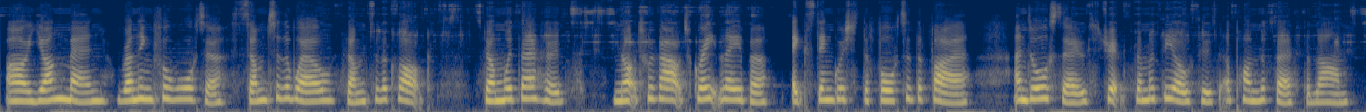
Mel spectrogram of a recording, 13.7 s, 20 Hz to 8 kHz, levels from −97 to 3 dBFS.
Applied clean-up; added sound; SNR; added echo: neural separator model SepFormer DNS4.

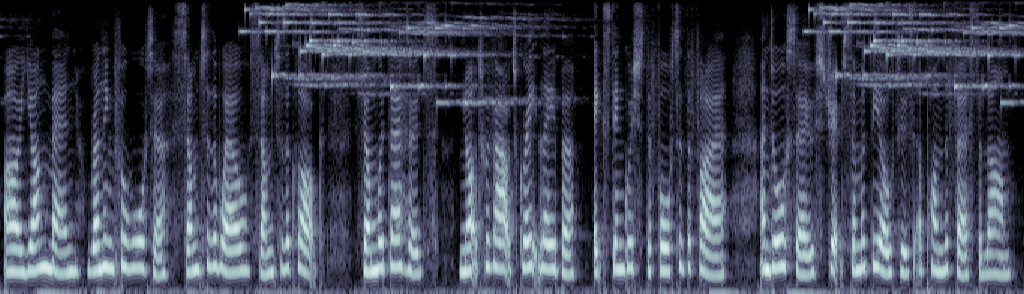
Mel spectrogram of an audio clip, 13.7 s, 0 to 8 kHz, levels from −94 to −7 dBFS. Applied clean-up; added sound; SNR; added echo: none; Chime; 16 dB; none.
